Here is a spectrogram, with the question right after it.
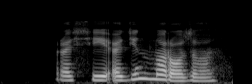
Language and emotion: Russian, neutral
